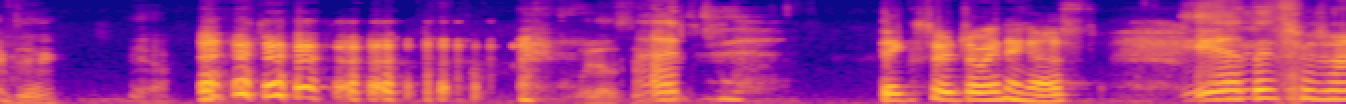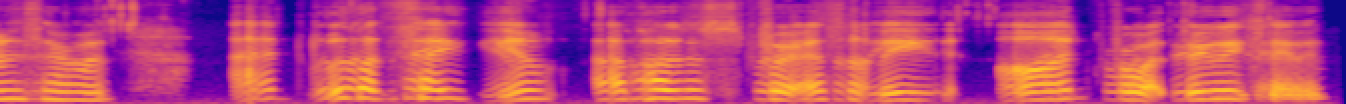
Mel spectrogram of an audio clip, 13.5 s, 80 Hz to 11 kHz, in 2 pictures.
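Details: Woman with multiple system atrophy diagnosed in 2021, recently had her voice box scoped; voice tremor attributed to MSA.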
